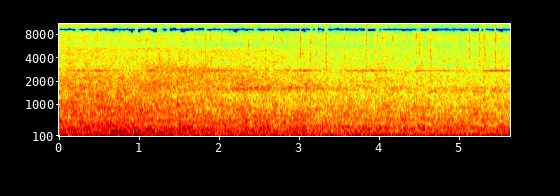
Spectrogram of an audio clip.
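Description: Large-scale model freight train running past on garden railway track: a steady low rumble of wheels on the rails, with light clicking over the rail joints from about halfway through.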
